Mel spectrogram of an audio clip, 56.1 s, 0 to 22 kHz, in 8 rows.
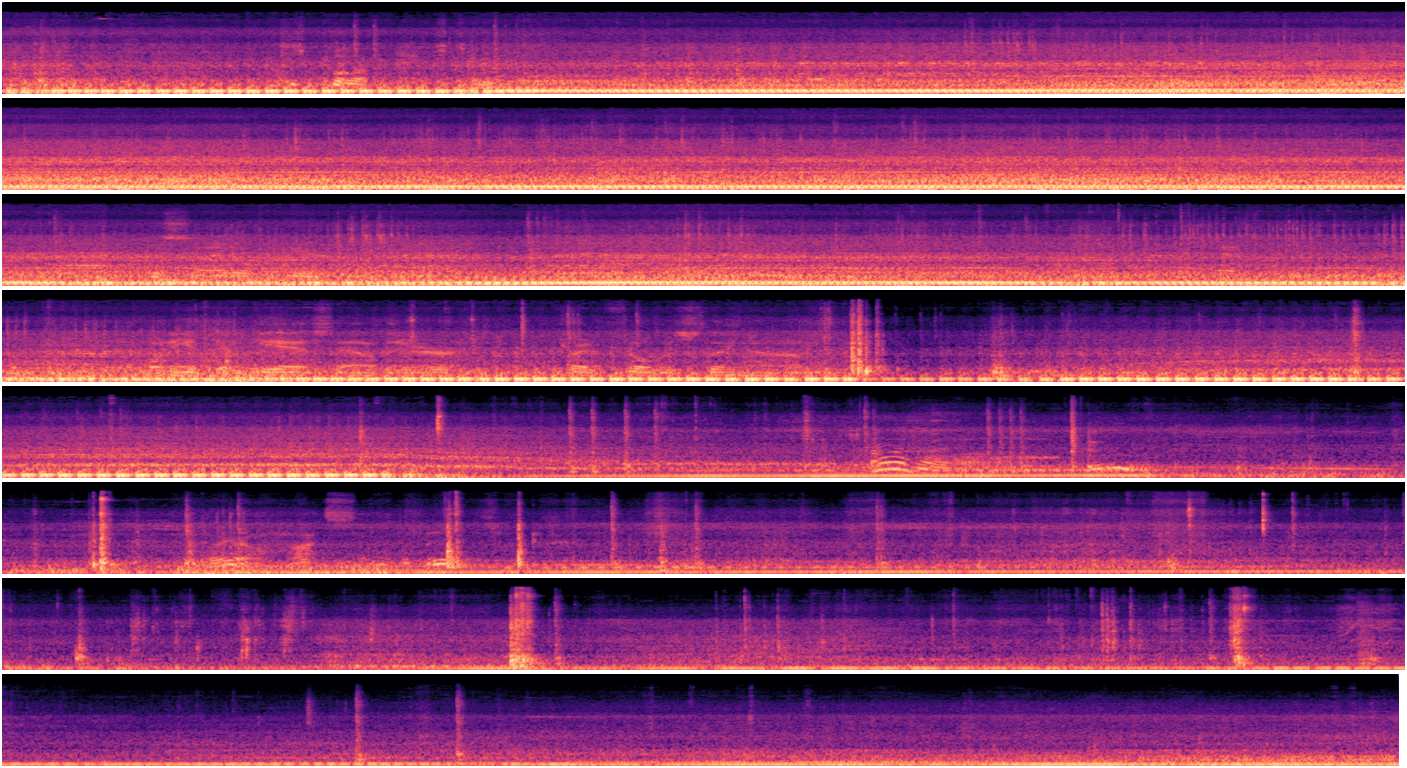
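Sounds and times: low hum: 0.0s - 38.1s
vehicle engine droning: 0.0s - 56.0s.

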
